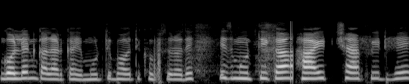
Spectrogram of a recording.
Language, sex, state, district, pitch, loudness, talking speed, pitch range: Hindi, female, Bihar, Vaishali, 270 Hz, -20 LUFS, 235 wpm, 245-280 Hz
